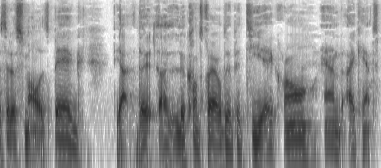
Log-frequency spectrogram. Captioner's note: french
